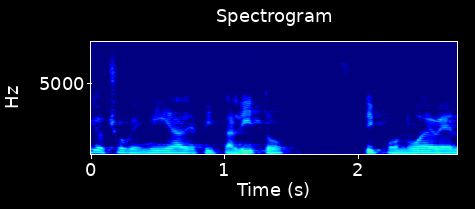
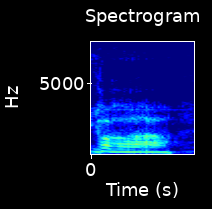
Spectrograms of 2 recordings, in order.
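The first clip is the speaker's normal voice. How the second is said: loud sudden "ah"; imitated cry of alarm; acted startled gasp; 5 dB louder than usual. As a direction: gasp loudly as if shocked on the road. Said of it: "un ejemplo así".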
